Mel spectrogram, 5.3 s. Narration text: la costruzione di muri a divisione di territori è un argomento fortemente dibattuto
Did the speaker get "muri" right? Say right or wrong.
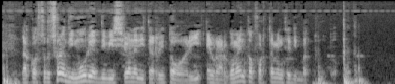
right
